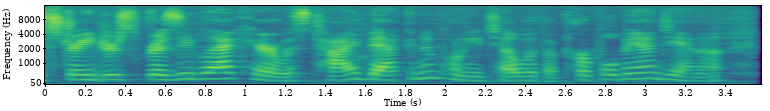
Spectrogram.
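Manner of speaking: plain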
